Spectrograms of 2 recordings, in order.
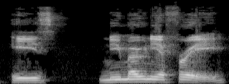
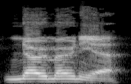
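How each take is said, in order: First: Said in the usual way. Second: Pneumonia drawn out slowly, every syllable spelled out; slow careful pneumonia. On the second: Shown as a demonstration. Repeating the word for the chat, slow and deliberate. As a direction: savour each sound of Pneumonia slowly.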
